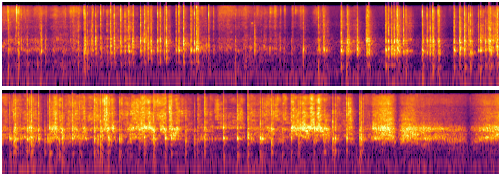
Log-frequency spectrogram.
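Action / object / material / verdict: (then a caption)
scrape / small cardboard tea box / cardboard / none. Long nails scratch the sides of a small, closed green cardboard tea box held upright. The result is a steady, dense run of dry scraping and light tapping strokes, strongest in the mid-range with a faint bright edge. Each stroke dies away quickly, and a low background hum sits underneath.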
